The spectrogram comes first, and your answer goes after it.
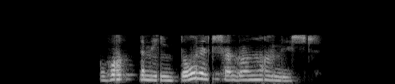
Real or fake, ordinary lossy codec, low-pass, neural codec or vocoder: fake; AAC, 16 kbps; 7.2 kHz; codec, 16 kHz, 4 kbps, FreqCodec, smaller model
